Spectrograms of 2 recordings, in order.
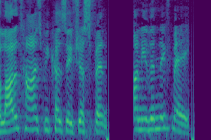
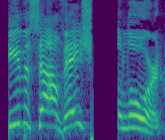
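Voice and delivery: shouted, higher, louder proclamation; booming God; 4 semitones higher, 4 dB louder than usual. Acted. Preacher voicing God to Moses as a booming shout. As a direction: thunder out God's promise. God's promise to Moses climaxing.

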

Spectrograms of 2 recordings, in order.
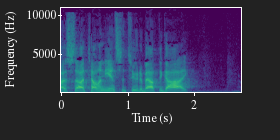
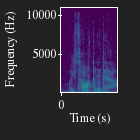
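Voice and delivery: whisper; 3 semitones higher, 21 dB quieter, much faster than usual. Acted. Mock shocked reaction to robber.

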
